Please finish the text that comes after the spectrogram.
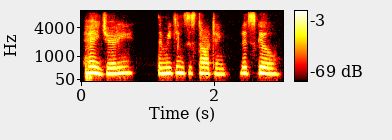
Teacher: again it's a first name basis but this sounds more commanding it's mostly falling intonation like a statement i expect a response and i need one now · It's mostly fallen intonation like a statement. I expect a response and I need one now. Perhaps Jerry and I are equal, or could also be that I'm little higher in a position compared to Jerry.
